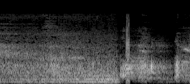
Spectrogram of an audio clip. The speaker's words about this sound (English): You better be sorry for coughing while I'm talking.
